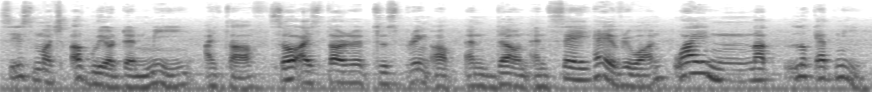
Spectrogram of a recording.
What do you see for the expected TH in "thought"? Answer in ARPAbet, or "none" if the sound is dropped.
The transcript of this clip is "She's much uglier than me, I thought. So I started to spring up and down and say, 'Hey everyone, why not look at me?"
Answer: T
